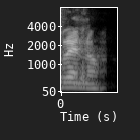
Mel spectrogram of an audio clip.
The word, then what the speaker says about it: Reno: ¿Lo pronuncié bien o no? ¿O es Reno? – No, sí es Reno.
